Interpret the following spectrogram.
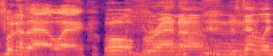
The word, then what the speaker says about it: Bregna: the only single brna I think it's called Brena bregna or Brena yeah they pronounce it Brena it's got that Cy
